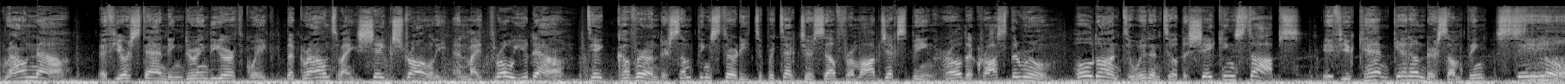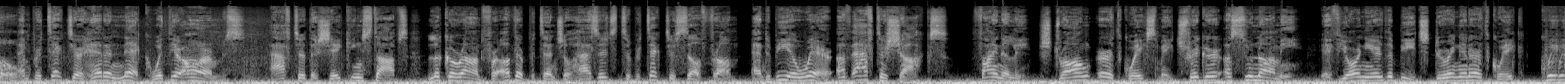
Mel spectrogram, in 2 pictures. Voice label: Drill Broadcast; Guam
